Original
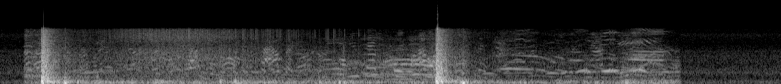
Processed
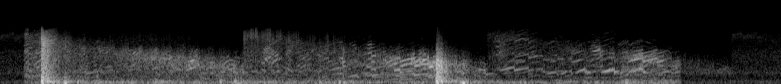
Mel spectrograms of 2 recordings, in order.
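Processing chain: word length cut 12-bit, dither none; LFO low-pass saw down 0.41 Hz 690–4200 Hz; vibrato with a chosen wave saw up 7 Hz, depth 160 cents; trim -5 dB

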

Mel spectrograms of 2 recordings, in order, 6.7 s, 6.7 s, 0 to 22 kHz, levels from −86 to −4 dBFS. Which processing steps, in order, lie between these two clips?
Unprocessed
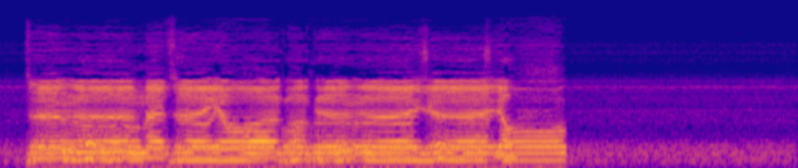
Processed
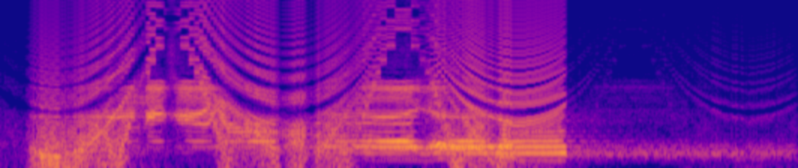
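high-pass sweep 1.6 kHz -> 240 Hz, 1.05–4.74 s; decimation with a swept rate 16×, swing 160% 0.52 Hz; bucket-brigade echo 99 ms, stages 1024, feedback 72%, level -23.5 dB; trim -6.5 dB

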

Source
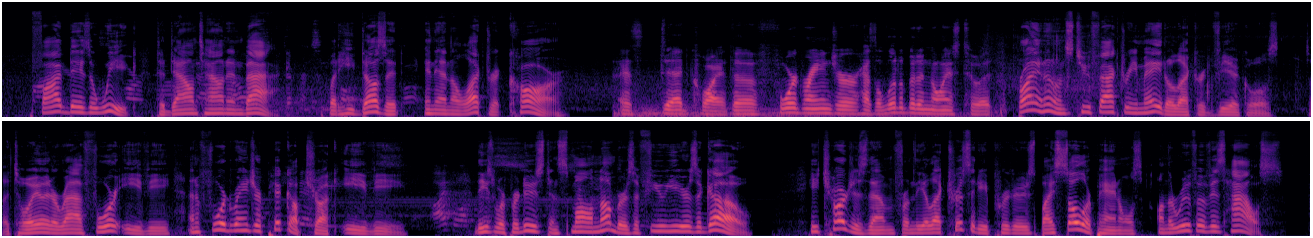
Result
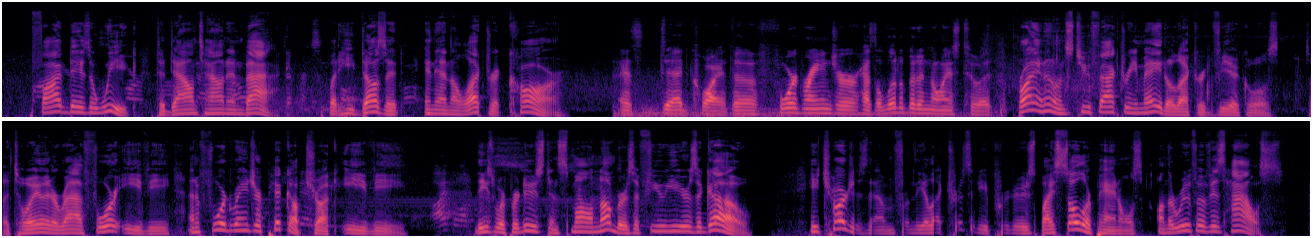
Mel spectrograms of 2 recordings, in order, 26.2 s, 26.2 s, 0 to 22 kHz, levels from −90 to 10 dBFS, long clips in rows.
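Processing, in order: harmonic-percussive split percussive +5 dB; 21.51–23.29 s: slow attack 303 ms

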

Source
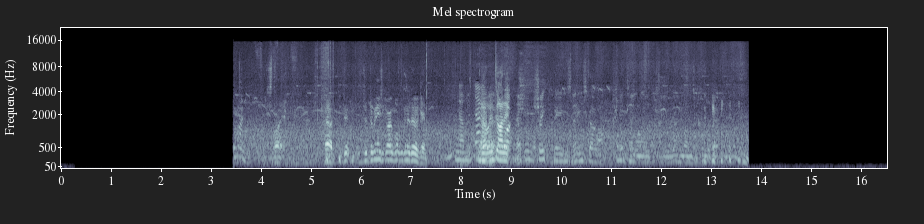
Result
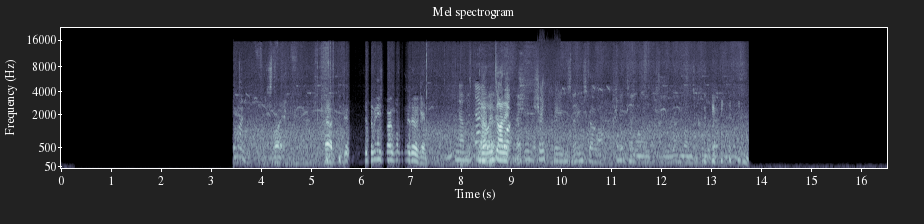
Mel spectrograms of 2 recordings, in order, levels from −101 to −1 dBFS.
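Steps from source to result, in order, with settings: peaking EQ 100 Hz +6 dB 0.41 oct; 5.67–7.11 s: gate -26 dBFS, range -33 dB; 9.52–9.99 s: loudspeaker Doppler distortion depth 0.34 ms

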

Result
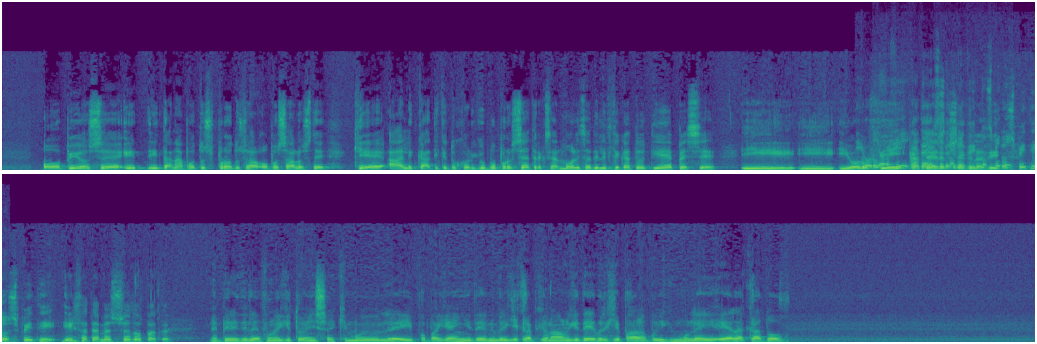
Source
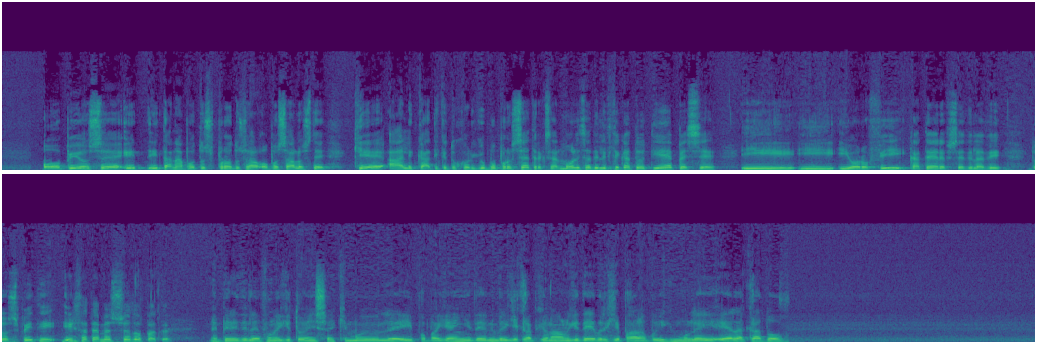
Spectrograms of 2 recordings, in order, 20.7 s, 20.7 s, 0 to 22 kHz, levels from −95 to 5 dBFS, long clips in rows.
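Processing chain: 8.35–10.86 s: ever faster or slower copies 174 ms, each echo +5 st, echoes 2; trim +4.5 dB

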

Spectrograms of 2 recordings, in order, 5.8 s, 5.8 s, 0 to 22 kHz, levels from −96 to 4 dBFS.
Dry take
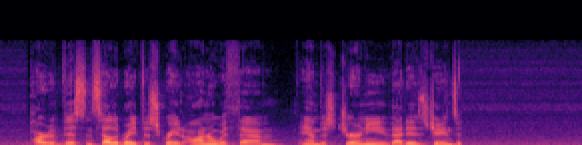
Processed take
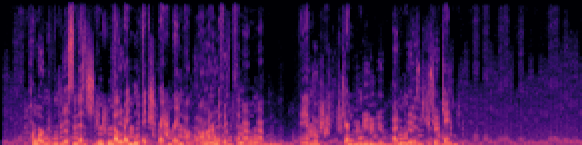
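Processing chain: band noise 400–760 Hz -49 dBFS; granulator, pitch spread up and down by 12 st

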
